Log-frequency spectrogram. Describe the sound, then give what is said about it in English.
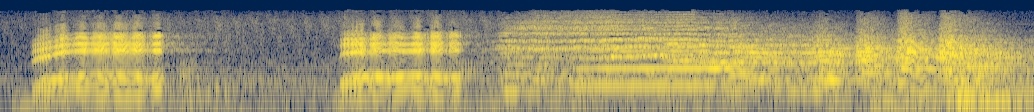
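A sheep named Jeffrey, eating Ayers Rock in the show It Came From Widgimultha, bleats twice, loud, each cry about a second long with a quavering tremble, followed by a longer drawn-out wavering bleat over a steady background rumble. “Doesn't this sheep know he's eating a national monument?”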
